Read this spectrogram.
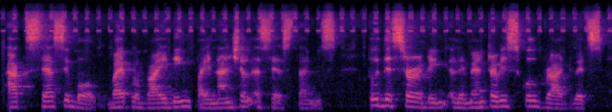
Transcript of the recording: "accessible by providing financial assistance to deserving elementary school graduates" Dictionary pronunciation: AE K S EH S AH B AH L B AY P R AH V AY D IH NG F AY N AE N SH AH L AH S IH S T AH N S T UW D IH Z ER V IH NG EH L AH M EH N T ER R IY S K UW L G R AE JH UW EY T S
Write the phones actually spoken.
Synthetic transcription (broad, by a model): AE K S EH S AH B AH L B AY P R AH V AY D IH NG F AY N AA N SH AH L AH S IH S T AH N S T UW D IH S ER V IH NG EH L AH M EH N T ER R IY S K UW L G R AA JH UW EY T S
